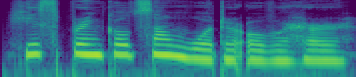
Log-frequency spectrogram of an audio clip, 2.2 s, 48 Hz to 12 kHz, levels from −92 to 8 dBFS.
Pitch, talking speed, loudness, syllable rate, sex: 195 Hz, 160 wpm, -16 LUFS, 4.2 syllables/s, female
